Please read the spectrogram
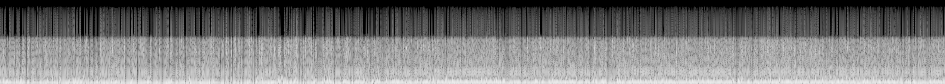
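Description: Quad bike (ATV) engine running steadily on the move, a constant low hum under a dense rushing noise, heard through a helmet-mounted GoPro.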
